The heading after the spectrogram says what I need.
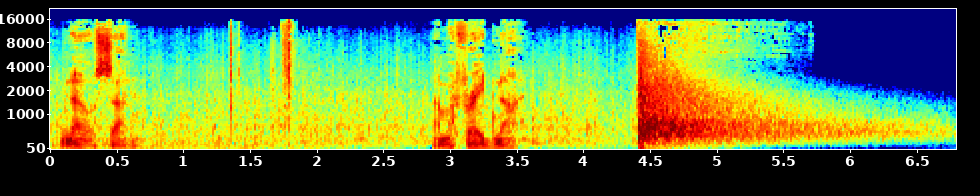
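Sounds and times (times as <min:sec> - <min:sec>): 
rain pounding on a window: 0:00.0 - 0:04.4
speech: 0:00.1 - 0:00.8, 0:02.9 - 0:03.6
gunshot in an asylum ward: 0:04.4 - 0:06.7.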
